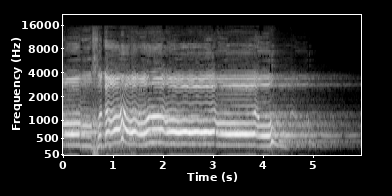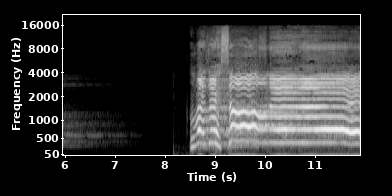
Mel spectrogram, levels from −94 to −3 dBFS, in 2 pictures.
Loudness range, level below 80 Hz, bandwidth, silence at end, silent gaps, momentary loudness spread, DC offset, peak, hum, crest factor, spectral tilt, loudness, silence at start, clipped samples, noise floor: 12 LU; -60 dBFS; 15.5 kHz; 0 s; 7.55-8.17 s; 8 LU; under 0.1%; -4 dBFS; none; 12 dB; -0.5 dB/octave; -13 LUFS; 0 s; under 0.1%; -79 dBFS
